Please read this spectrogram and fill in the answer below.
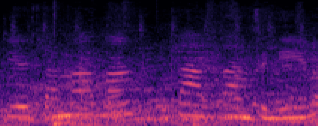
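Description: A woman speaking, with children's voices around her.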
